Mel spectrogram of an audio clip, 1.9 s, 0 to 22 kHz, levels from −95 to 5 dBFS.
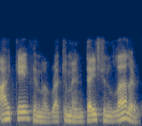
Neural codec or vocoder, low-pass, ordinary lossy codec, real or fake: codec, 24 kHz, 3 kbps, HILCodec; 7.2 kHz; Opus, 32 kbps; fake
